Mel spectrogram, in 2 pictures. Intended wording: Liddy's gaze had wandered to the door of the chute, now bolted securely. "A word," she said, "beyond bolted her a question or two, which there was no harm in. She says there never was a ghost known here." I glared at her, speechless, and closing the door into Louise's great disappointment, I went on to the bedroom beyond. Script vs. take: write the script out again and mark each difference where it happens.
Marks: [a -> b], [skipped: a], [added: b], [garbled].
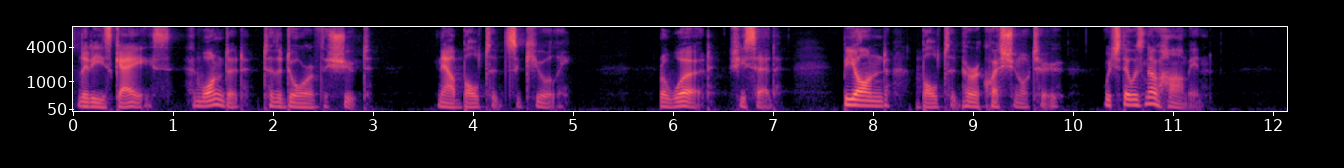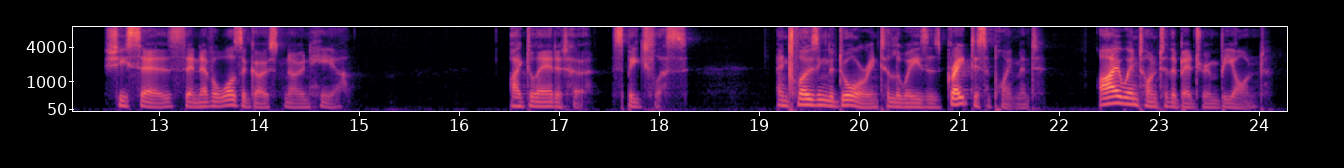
Liddy's gaze had wandered to the door of the chute, now bolted securely. "A word," she said, "beyond bolted her a question or two, which there was no harm in. She says there never was a ghost known here." I glared at her, speechless, and closing the door into Louise's great disappointment, I went on to the bedroom beyond.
